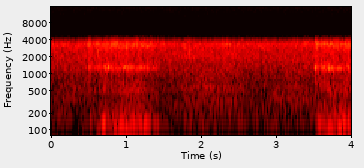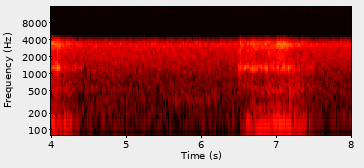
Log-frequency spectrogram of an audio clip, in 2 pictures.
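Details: Ordinary snoring from a sleeping person: three low, rumbling snores about every three seconds, near 20 a minute, over steady room hiss.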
